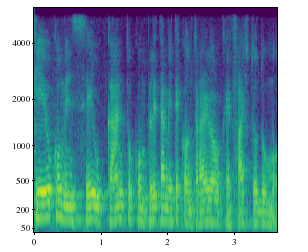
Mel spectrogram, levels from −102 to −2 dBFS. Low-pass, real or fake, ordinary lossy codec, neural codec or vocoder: 5.4 kHz; real; none; none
